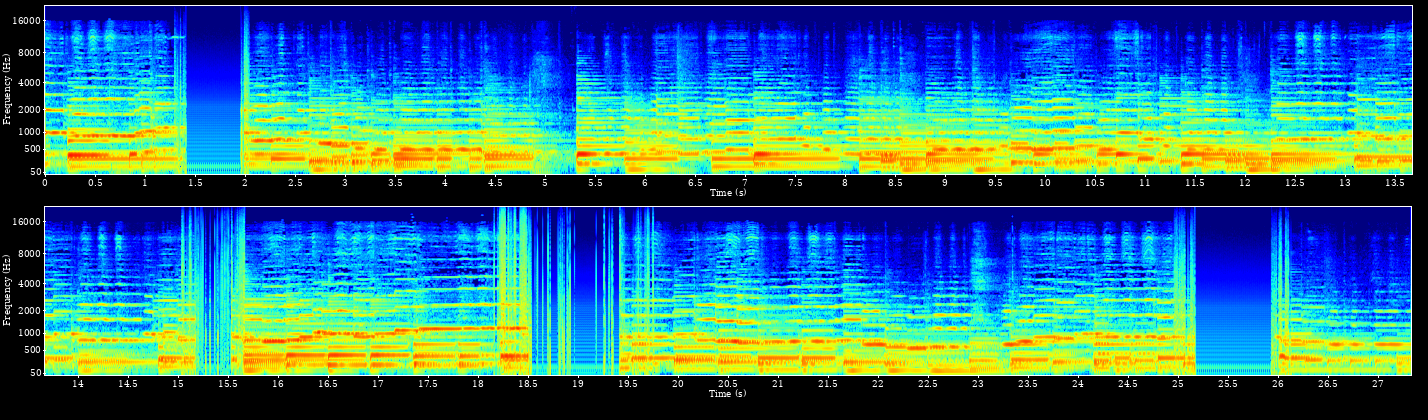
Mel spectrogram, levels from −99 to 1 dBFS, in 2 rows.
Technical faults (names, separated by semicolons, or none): intermittent contact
